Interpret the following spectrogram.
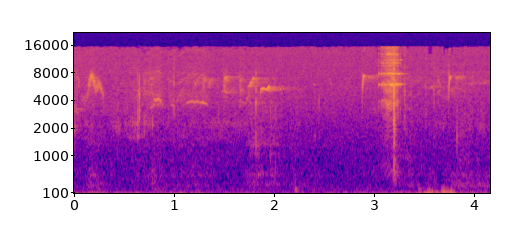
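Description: Faint bird calls over quiet open-air ambience, then a sharp click about three seconds in followed by a few low thumps.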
